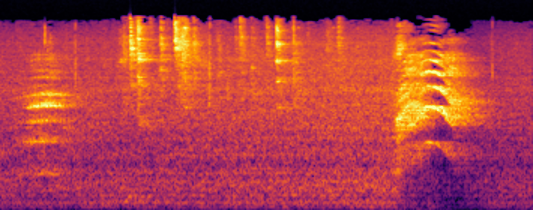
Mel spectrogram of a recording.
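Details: African grey parrot chicks in a nest box, hatched and reared by their parents; a brief harmonic squawk early on, then a louder, rasping, harmonic call near the end, over a steady background hiss.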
